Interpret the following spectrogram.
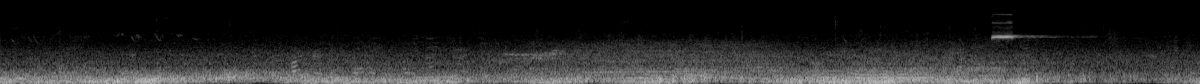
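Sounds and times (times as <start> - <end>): distant voices: 0.0 - 12.0
referee's whistle blast: 9.9 - 10.6.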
